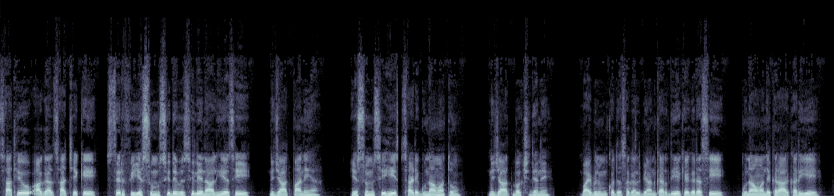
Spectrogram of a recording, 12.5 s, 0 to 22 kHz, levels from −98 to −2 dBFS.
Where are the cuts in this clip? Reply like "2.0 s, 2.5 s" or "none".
1.5 s, 6.0 s, 11.1 s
